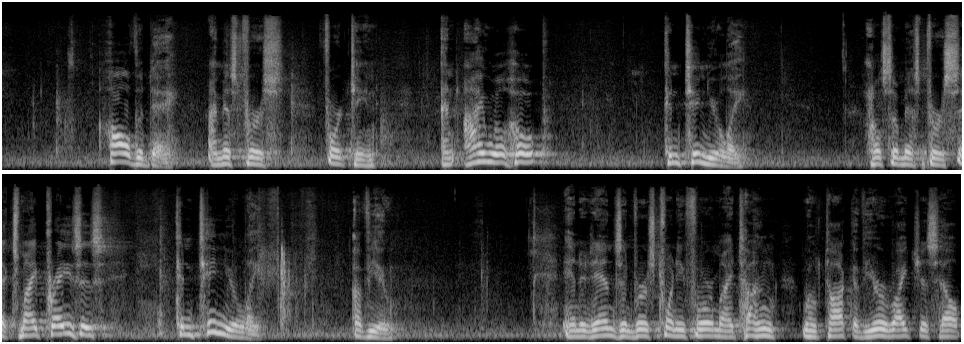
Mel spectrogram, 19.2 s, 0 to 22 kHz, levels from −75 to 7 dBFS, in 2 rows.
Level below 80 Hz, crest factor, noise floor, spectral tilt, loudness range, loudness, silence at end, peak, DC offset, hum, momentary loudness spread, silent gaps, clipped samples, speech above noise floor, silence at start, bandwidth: -60 dBFS; 16 dB; -39 dBFS; -5 dB/octave; 4 LU; -16 LUFS; 0 s; -2 dBFS; under 0.1%; none; 21 LU; none; under 0.1%; 24 dB; 0.15 s; 16.5 kHz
